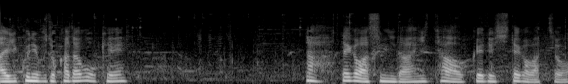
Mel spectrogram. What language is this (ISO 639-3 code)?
kor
